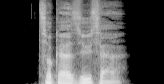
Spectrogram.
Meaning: inflection of zuckersüß: 1. strong/mixed nominative masculine singular 2. strong genitive/dative feminine singular 3. strong genitive plural
- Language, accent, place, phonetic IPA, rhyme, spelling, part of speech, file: German, Germany, Berlin, [t͡sʊkɐˈzyːsɐ], -yːsɐ, zuckersüßer, adjective, De-zuckersüßer.ogg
